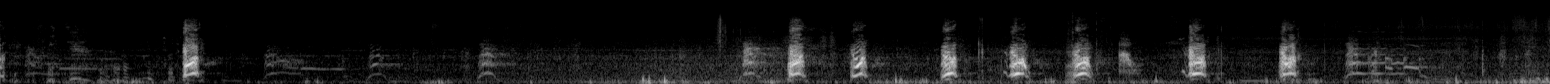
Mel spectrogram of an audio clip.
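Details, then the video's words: Golden Retriever, a normally quiet dog, barking persistently: one bark, a pause with soft background sounds, then a run of about ten evenly spaced loud barks roughly twice per second. ""Bellen", Golden Retriever"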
